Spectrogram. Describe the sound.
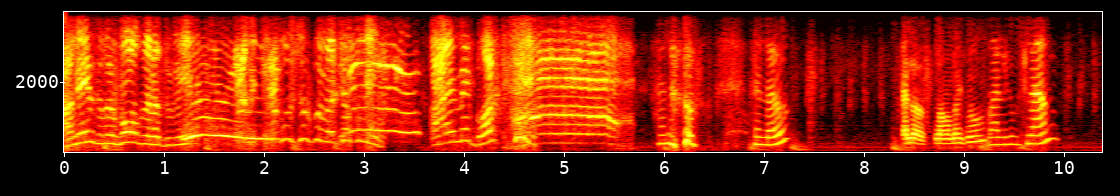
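A goat bleats loudly in several wavering, nasal bursts with pauses between them, alongside voices.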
